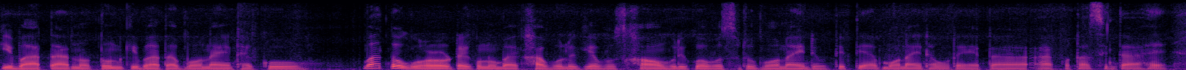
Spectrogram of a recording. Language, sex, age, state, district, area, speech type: Assamese, male, 45-60, Assam, Dhemaji, rural, spontaneous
